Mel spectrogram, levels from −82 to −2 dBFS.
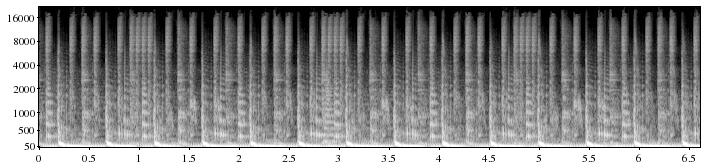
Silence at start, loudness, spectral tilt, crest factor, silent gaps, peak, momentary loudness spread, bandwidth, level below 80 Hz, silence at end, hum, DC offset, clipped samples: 0 s; -8 LUFS; -5.5 dB/octave; 6 dB; none; 0 dBFS; 2 LU; 16.5 kHz; -6 dBFS; 0 s; none; 2%; 1%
